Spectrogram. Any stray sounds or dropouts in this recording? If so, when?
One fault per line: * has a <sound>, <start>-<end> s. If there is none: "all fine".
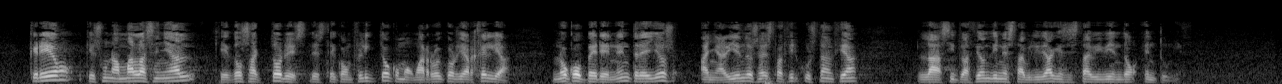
all fine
